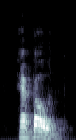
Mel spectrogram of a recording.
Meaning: to rebuild
- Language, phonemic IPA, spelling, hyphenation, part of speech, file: Dutch, /ˌɦɛrˈbɑu̯.ə(n)/, herbouwen, her‧bou‧wen, verb, Nl-herbouwen.ogg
